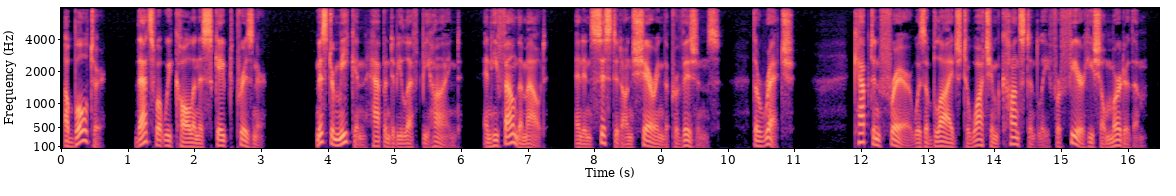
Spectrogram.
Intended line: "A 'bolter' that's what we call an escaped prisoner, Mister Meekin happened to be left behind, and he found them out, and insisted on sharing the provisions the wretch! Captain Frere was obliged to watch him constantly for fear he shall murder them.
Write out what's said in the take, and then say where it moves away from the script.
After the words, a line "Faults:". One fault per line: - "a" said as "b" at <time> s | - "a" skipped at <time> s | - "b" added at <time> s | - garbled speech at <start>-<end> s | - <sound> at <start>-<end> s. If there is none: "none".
"A 'bolter' that's what we call an escaped prisoner, Mister Meekin happened to be left behind, and he found them out, and insisted on sharing the provisions the wretch! Captain Frere was obliged to watch him constantly for fear he shall murder them.
Faults:
none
